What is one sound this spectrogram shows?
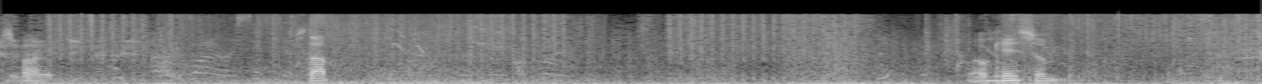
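A weapon fires rapid, buzzing bursts of shots.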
